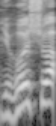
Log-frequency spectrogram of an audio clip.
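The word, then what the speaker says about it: יהושע: இந்த அப்புறம் நடுவுல இருக்கிற வாவ் और बीच का जो वाव है அத ஓன் சொல்லி உச்சரிக்கிறோம். उसे ओ हम उच्चारण करते हैं। இந்த மூணி கனெக்ட் பண்ணீங்கன்னா ये तीनों को जो हम जोड़ते हैं யெகோஷுவான்னு வரும். यहोशुआ आता है।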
